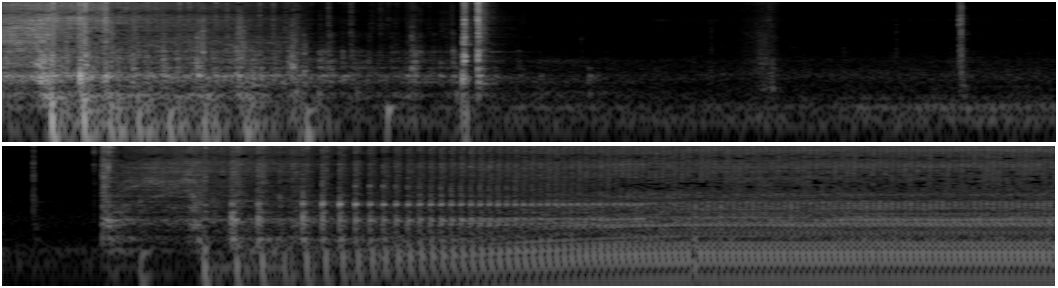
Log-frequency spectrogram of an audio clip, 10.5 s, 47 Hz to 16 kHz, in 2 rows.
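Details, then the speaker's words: Old barn-find Lombardini 15LD400 diesel generator, electric start, on a temporary fuel tank, pretty loud: a few cranking bursts, then catches near six seconds into an even steady diesel beat; normal running. "I'm going to have to put on headphones or uh ear muffs cuz it's pretty loud and I'll adjust the volume on the video so it doesn't blast you out as well"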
